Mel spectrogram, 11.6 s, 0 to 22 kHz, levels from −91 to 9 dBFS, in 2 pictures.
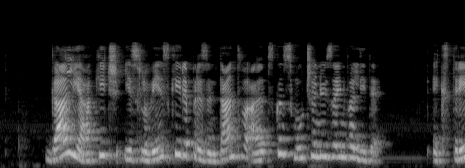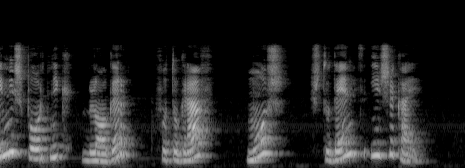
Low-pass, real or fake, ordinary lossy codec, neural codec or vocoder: none; real; none; none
